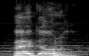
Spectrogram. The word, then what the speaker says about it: Cryogonal: It's pronounced Cryog and no, Cryogonal. Cryogonal.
